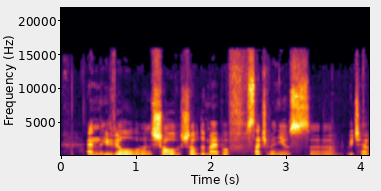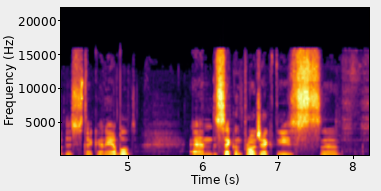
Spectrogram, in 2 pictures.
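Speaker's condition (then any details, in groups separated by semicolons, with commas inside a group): No condition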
